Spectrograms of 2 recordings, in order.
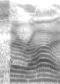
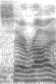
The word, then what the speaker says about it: Sarai: Well, it's still pronounced Sarah, or if you want to make it really technical, it's Sarai and Sarah, but it's still pronounced Sarah.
